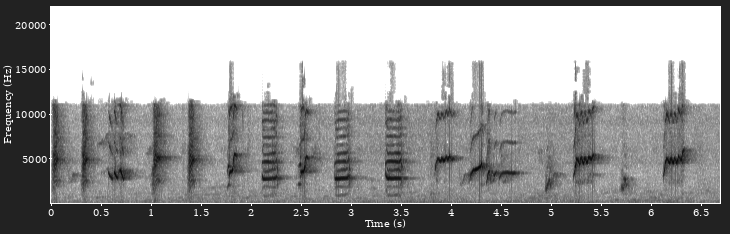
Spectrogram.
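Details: Oriental magpie-robin in fighting song, forest-voice style, meant to rouse males to sing: a steady series of short, buzzy chip-like notes about three per second, mixed with occasional pure whistled slurs.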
